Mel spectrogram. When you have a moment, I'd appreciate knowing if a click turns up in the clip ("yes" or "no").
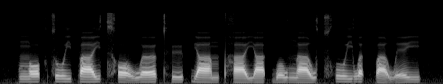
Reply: no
